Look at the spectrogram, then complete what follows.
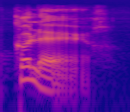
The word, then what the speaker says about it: colère: En colère. E accent grave like that. Here you pronounce it E.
